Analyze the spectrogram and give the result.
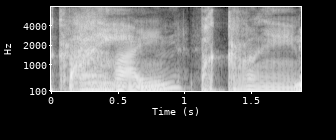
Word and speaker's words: Bahrain: They'll say Bahrain.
